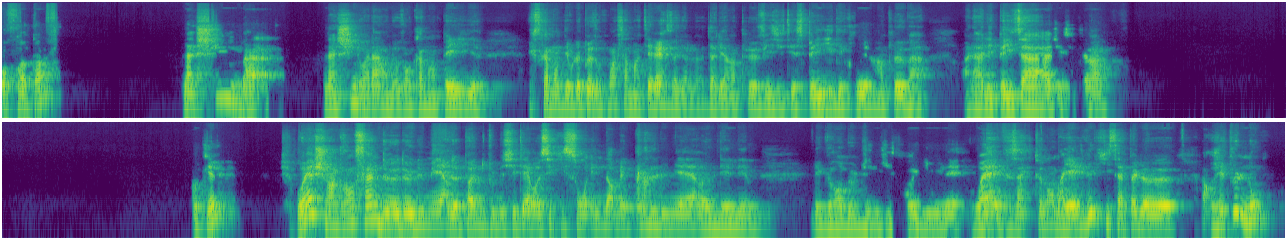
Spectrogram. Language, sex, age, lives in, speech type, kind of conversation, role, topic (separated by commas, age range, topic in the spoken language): French, male, 20-24, France, conversation, unstructured, none, Qu’est-ce qui rend un voyage vraiment mémorable selon toi ?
